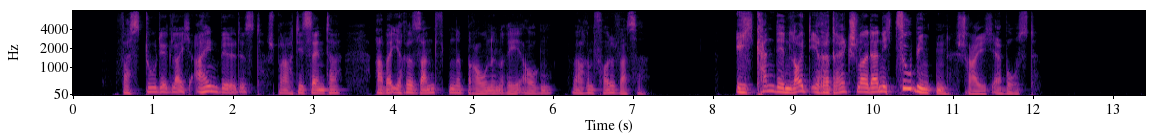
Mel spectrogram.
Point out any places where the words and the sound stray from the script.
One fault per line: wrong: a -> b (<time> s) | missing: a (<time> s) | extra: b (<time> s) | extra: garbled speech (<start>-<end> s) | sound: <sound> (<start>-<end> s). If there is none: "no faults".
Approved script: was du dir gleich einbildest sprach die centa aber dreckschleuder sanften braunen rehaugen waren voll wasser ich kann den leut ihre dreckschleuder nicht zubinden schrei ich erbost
wrong: dreckschleuder -> ihre (4.0 s)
